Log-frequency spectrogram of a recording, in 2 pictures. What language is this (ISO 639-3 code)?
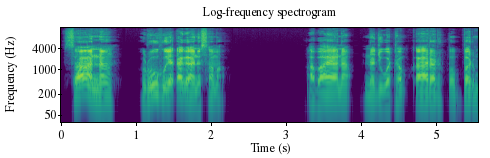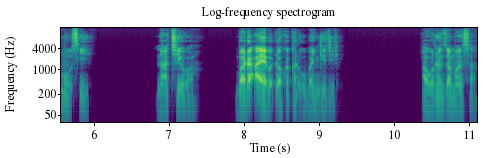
hau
